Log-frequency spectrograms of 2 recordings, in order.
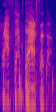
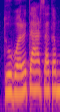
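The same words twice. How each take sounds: First: Soft unvoiced whisper. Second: Said in the usual way. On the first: Shown as a demonstration. Narrator knocking at night, whispering. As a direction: breathe the words, no voice. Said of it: "با نرمهٔ نوک انگشتم".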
